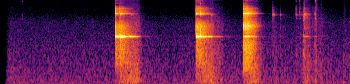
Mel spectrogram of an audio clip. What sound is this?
Sound effects > Objects / House appliances
glass clinking
Two common water glasses clinking together, making a sharp, clear sound. Three different types of sounds, recorded with my phone inside a dining room.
